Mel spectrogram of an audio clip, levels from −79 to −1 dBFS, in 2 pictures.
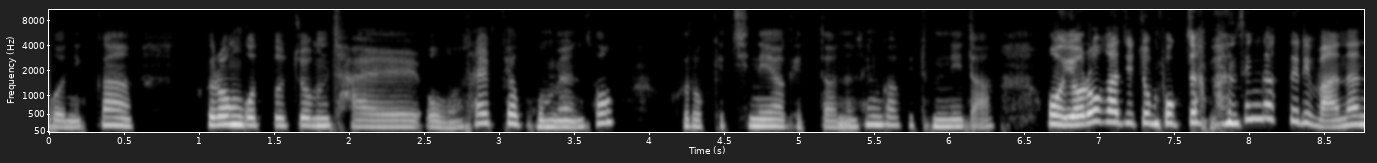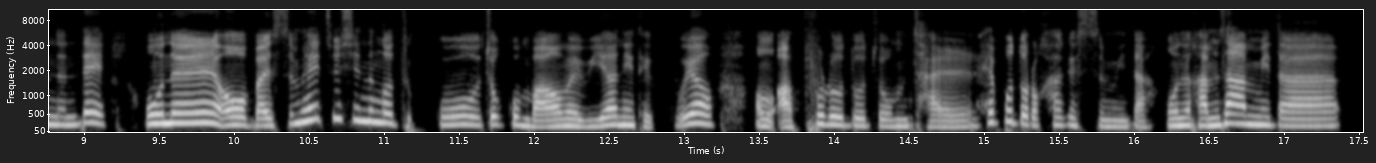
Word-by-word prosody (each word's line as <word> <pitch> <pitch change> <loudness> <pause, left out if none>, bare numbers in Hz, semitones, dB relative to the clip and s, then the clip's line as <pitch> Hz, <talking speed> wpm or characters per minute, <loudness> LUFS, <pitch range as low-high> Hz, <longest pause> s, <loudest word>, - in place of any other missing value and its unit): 거니까 180 +4 -3 0.5
그런 225 +1 +5
것도 205 -1 -3
좀 195 -1 -1
잘 165 -2 -6
어 150 -2 -6
살펴보면서 210 - -2 0.4
그렇게 180 -1 -7
지내야겠다는 175 -4 -3
생각이 210 +1 -4
듭니다. 175 0 -4 0.4
어 235 -3 +5
여러 245 +7 +6
가지 280 -3 +1
좀 260 +1 0
복잡한 260 +1 +1
생각들이 365 -4 -3
많았는데 220 +8 0 0.2
오늘 265 +2 +6
어 215 +1 +5
말씀해 245 - +2
주시는 335 -5 +2
거 265 -2 +3
듣고 220 0 -3
쪼끔 220 -2 -2
마음에 175 +1 +3
위안이 210 +5 +3
됐고요. 230 - 0 0.3
어 180 - 0
앞으로도 195 +4 0
좀 180 -1 -4
잘해보도록 185 - -3
하겠습니다. 170 -6 -5
오늘 195 +1 +3
감사합니다. 195 -3 +2
205 Hz, 320 characters per minute, -23 LUFS, 175-245 Hz, 0.5 s, 여러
